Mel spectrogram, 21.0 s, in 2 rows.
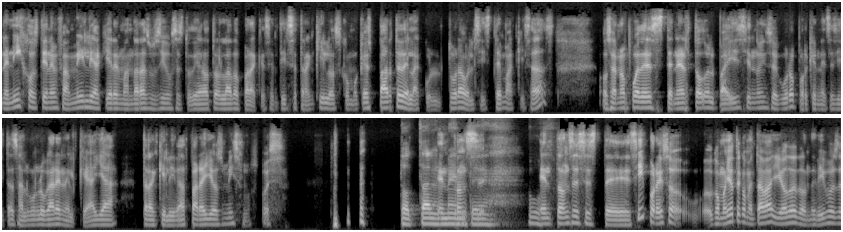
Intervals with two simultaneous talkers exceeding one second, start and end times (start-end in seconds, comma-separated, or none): none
